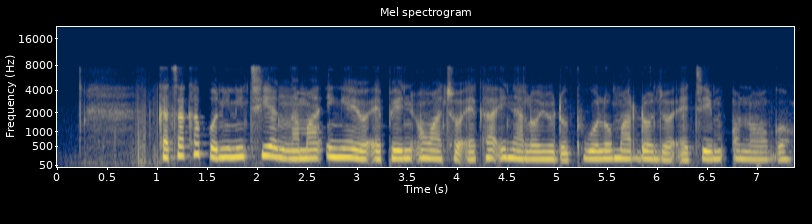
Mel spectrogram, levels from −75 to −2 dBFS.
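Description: From 4.24 to 4.28 s, between "ingeyo e piny owacho" and "inyalo yudo thuolo mar", a hard-edged 20 ms silence appears: packet loss on an ADPCM call, where a single dropped packet desynchronises the decoder's predictor and step size.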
